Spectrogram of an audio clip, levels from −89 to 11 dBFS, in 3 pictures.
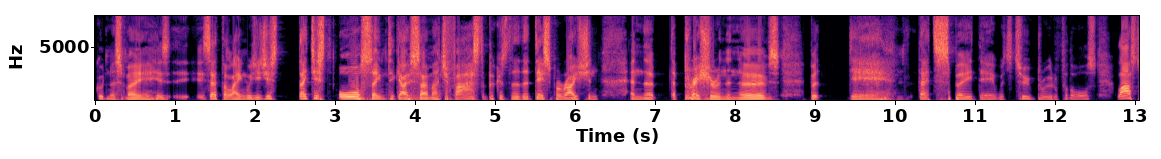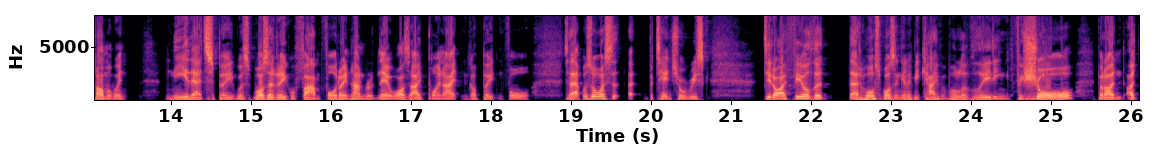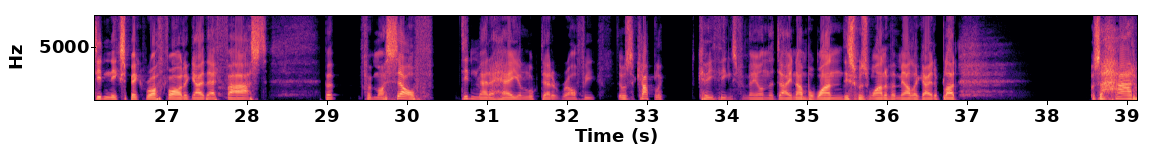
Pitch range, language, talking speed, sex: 120-155 Hz, English, 200 wpm, male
